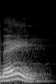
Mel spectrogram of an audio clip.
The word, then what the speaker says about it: Mem: There's no really dispute anywhere in the world that the letter Mem is pronounced M.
